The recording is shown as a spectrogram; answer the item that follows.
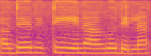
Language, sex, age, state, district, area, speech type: Kannada, female, 18-30, Karnataka, Koppal, urban, spontaneous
